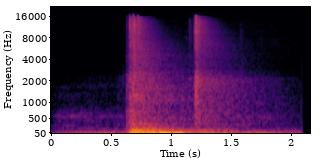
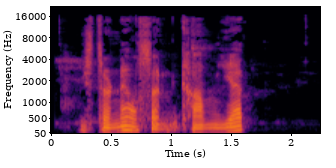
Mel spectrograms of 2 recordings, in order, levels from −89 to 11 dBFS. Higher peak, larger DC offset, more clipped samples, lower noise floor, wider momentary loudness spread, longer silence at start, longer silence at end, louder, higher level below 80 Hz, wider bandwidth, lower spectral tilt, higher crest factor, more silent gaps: about the same, -2 dBFS vs -2 dBFS; neither; neither; second, -40 dBFS vs -62 dBFS; first, 23 LU vs 4 LU; first, 0.65 s vs 0.1 s; second, 0.5 s vs 0.65 s; second, -26 LUFS vs -22 LUFS; first, -26 dBFS vs -58 dBFS; about the same, 17 kHz vs 17 kHz; about the same, -4.5 dB/octave vs -4.5 dB/octave; second, 12 dB vs 20 dB; neither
